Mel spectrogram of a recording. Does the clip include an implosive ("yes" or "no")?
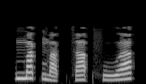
no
